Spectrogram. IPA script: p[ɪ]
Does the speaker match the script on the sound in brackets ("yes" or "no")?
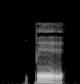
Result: yes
